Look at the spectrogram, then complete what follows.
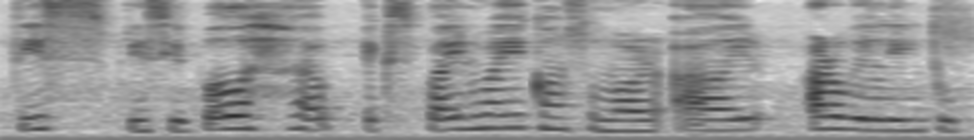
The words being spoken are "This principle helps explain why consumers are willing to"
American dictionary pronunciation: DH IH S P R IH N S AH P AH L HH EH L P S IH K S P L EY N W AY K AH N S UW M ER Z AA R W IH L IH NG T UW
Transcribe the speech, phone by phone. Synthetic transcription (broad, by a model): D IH S P R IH N S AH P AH L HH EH L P IH K S P L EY N W AY K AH N S UW M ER AA R W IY L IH NG T UW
